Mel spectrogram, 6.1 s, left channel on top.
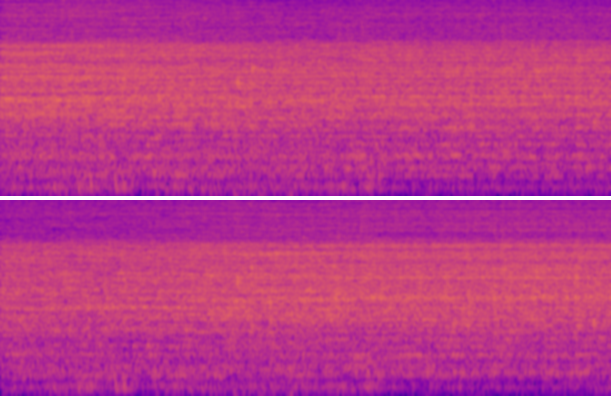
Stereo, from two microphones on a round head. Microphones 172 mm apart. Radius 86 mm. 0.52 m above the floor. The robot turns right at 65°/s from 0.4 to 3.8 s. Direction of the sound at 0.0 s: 80° left.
